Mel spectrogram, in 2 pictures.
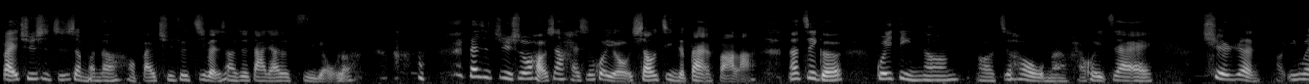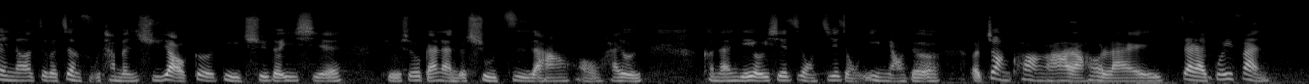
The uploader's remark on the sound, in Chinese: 新年路邊閒聊。趁著雨停和管制法令稍稍停歇之時。這回在路邊錄音，已盡力刪除可能不悅耳的聲音，但仍有些車子的聲音。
